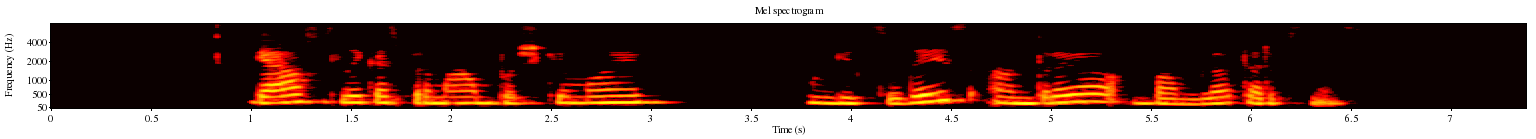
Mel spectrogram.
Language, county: Lithuanian, Vilnius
